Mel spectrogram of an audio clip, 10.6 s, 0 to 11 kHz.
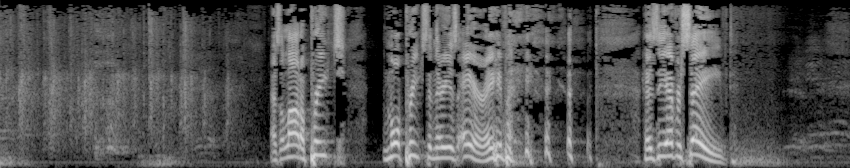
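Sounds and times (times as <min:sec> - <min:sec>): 
congregation clapping hands in praise during a church sermon: 0:00.0 - 0:03.3
laughter: 0:01.0 - 0:02.0, 0:06.2 - 0:07.6
speech: 0:03.4 - 0:06.7, 0:08.0 - 0:09.2.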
